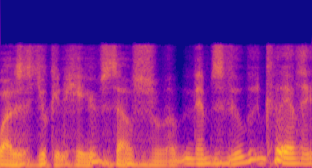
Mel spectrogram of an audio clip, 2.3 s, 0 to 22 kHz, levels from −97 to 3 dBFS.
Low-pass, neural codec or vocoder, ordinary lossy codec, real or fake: 7.2 kHz; codec, 16 kHz in and 24 kHz out, 0.4 kbps, LongCat-Audio-Codec, four codebook decoder; Opus, 64 kbps; fake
